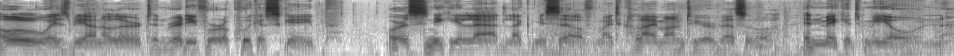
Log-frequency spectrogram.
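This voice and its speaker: A man does a put-on character voice, pitched very deep and low, at a moderate pace. Clear background noise runs behind him. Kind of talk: pirate-talk storytelling. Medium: solo performance. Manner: playful, mock-pirate grammar.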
